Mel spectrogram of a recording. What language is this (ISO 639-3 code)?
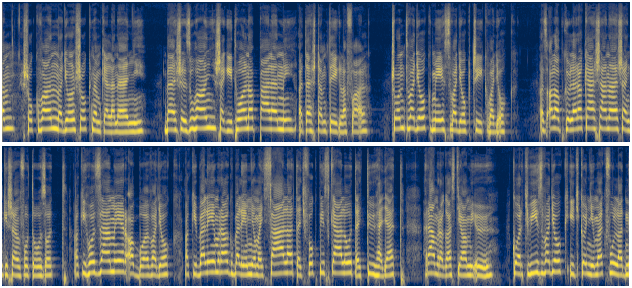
hun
